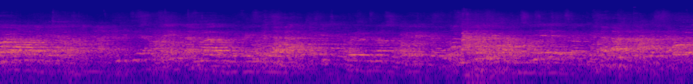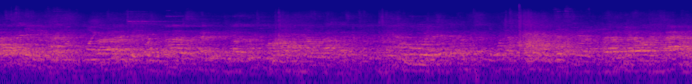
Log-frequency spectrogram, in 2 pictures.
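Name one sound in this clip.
Rackets strike a squash ball with sharp cracks.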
